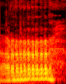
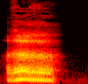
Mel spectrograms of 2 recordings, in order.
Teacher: Bavarians actually roll their R's, unlike regular Germans. So an R in Bavarian is always a R, whereas in standard German it would be a R.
